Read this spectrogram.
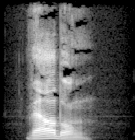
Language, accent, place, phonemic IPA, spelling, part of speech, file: German, Germany, Berlin, /ˈvɛrbʊŋ/, Werbung, noun, De-Werbung.ogg
- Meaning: 1. promotion, solicitation, recruitment 2. commercial advertisement 3. advertising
